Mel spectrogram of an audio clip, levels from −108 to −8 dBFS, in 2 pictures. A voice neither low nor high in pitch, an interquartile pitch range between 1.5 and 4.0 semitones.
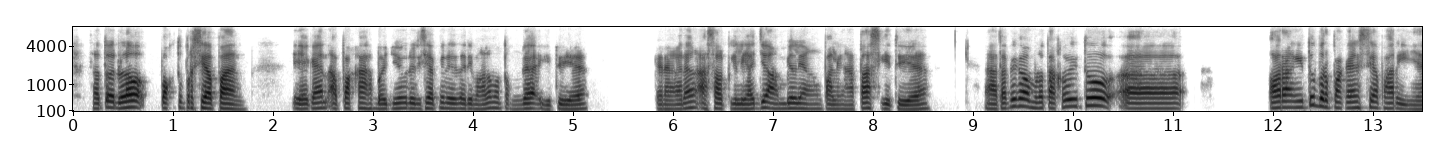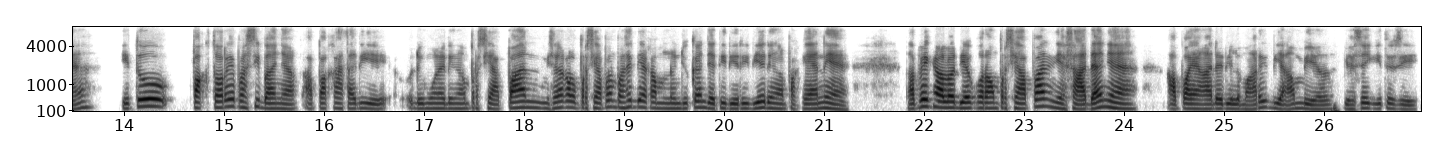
Yes: medium, 175 Hz; average, 3.1 semitones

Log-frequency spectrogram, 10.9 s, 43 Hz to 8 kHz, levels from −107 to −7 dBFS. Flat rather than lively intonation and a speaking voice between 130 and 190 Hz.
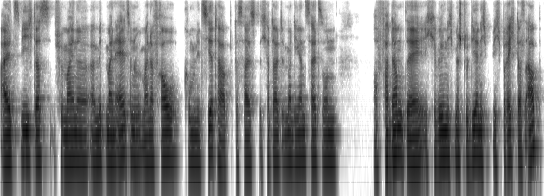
No: narrow, 1.6 semitones; low, 115 Hz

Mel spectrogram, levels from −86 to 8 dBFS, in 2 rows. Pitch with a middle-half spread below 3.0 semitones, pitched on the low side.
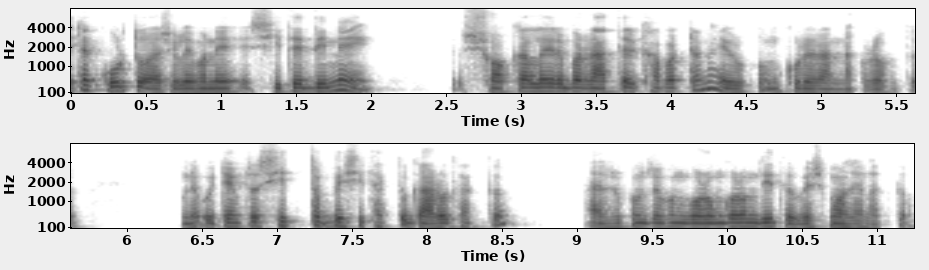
Yes: narrow, 2.4 semitones; low, 125 Hz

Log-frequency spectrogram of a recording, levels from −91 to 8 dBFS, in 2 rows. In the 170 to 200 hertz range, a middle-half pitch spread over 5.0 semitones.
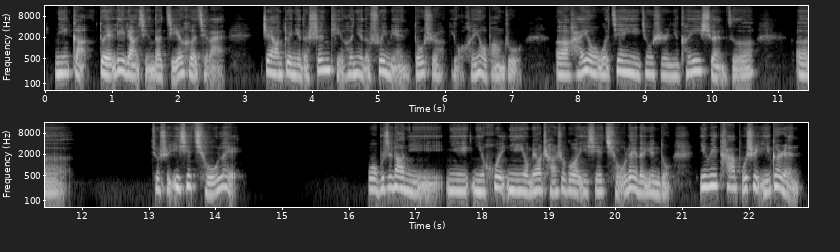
No: high, 195 Hz; average, 4.7 semitones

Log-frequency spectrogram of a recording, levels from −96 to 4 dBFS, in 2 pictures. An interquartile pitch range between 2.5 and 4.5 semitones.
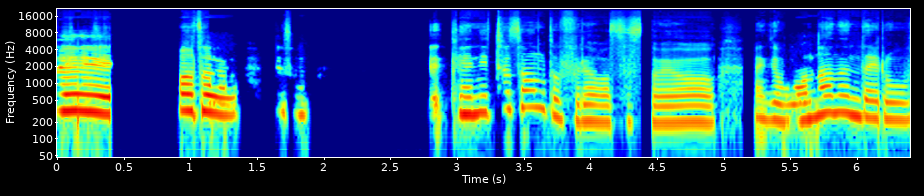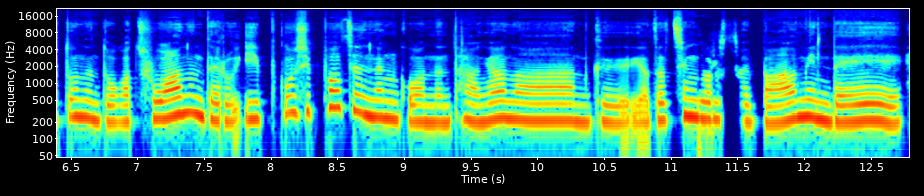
No: average, 5.3 semitones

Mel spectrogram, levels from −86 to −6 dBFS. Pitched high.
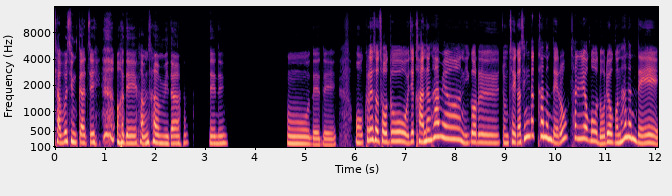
Yes: high, 210 Hz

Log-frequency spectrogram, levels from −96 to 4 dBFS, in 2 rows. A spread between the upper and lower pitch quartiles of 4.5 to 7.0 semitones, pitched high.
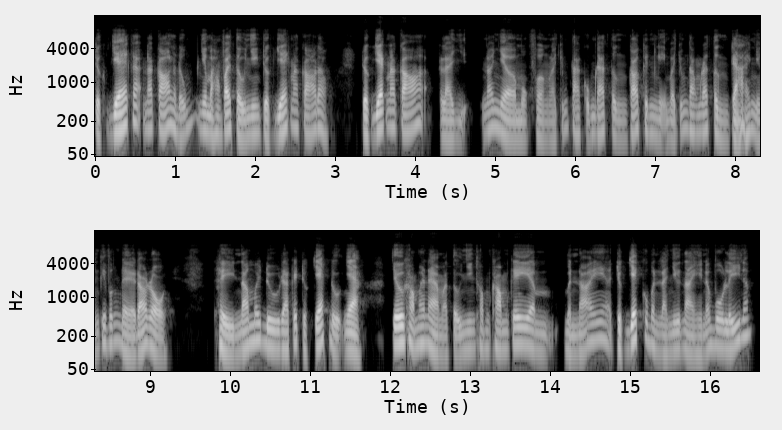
No: average, 4.8 semitones; low, 125 Hz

